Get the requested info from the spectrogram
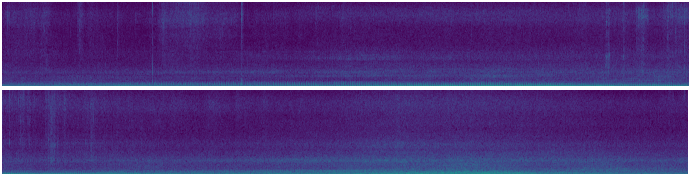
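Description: Motor vehicle engines passing on a road, a low drone that swells twice: once about a third of the way in and again near the end.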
